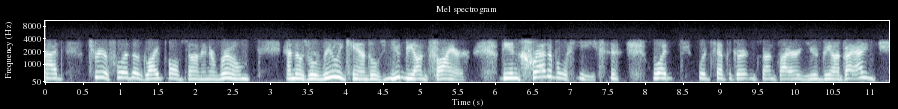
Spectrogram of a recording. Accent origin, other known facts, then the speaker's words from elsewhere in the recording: Midwest, United States; I grew up in the Midwest.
